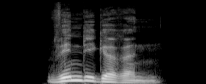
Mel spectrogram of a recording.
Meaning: inflection of windig: 1. strong genitive masculine/neuter singular comparative degree 2. weak/mixed genitive/dative all-gender singular comparative degree
- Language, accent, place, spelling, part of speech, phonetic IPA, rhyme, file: German, Germany, Berlin, windigeren, adjective, [ˈvɪndɪɡəʁən], -ɪndɪɡəʁən, De-windigeren.ogg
